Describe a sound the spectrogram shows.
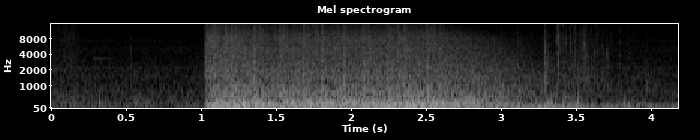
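Gunfire rattles in a loud burst.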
